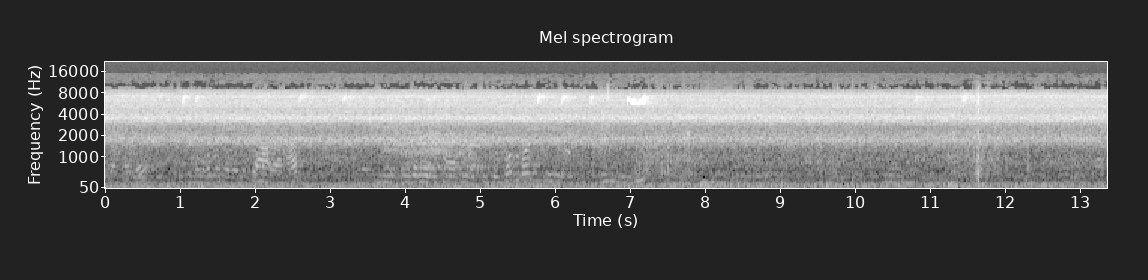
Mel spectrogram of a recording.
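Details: A continuous shrill cicada hum, even and unvarying, runs throughout while Niko sleeps; soft human voices murmur underneath and a couple of brief clicks stand out.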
